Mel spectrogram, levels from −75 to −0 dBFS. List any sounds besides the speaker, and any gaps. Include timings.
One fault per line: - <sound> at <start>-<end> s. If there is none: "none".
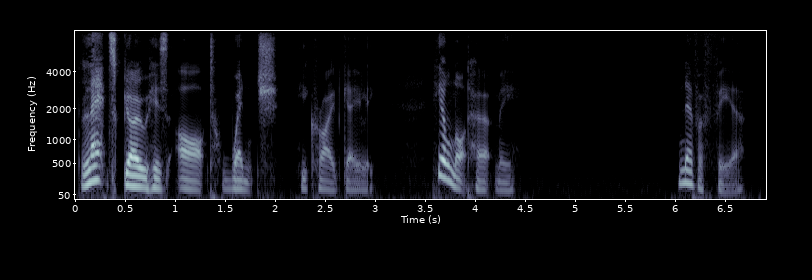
none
